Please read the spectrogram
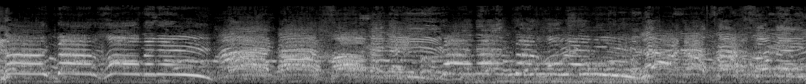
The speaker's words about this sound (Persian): هزاران تن در حالی که شعار می‌دادند و نمادهایی از مهسا و دیگر جان باختگان اعتراضات را در دست یا بر سر داشتند، از میدان باستیل تا شهرداری مرکزی پاریس راهپیمایی کردند.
